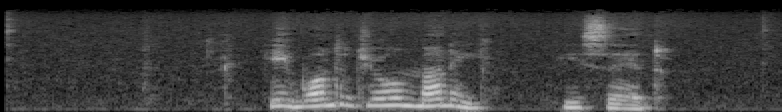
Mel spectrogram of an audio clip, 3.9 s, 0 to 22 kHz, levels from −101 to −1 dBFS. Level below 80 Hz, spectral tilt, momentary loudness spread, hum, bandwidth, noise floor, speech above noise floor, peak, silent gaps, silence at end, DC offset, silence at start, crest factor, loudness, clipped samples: -66 dBFS; -5 dB/octave; 20 LU; none; 14.5 kHz; -60 dBFS; 32 dB; -12 dBFS; none; 0.55 s; under 0.1%; 0.05 s; 18 dB; -29 LUFS; under 0.1%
